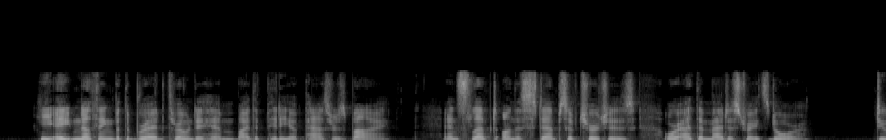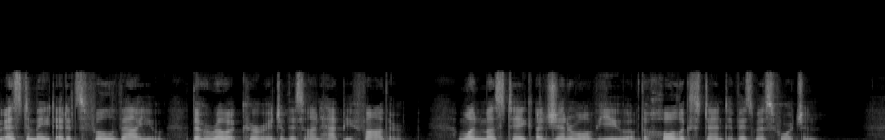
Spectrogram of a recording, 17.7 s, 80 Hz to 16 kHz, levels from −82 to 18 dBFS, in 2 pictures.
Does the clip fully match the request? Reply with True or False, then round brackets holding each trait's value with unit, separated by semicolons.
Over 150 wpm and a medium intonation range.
True (180 wpm; 4.9 semitones)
